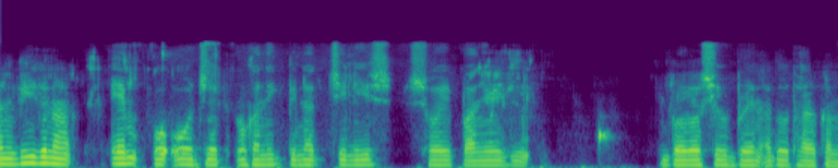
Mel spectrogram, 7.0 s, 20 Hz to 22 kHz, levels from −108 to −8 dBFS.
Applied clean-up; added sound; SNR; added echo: neural mask model Resemble Enhance denoiser.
